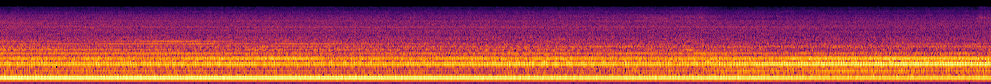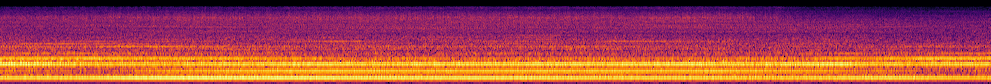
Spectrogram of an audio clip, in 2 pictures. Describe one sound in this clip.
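A router spindle spins with a steady high whine.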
